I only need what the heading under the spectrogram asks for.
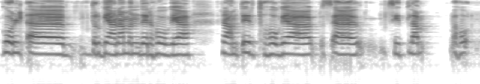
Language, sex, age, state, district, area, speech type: Punjabi, female, 30-45, Punjab, Amritsar, urban, spontaneous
